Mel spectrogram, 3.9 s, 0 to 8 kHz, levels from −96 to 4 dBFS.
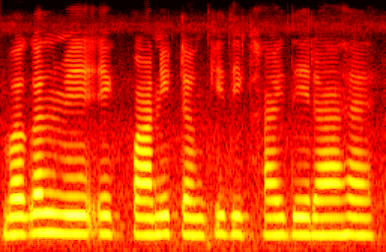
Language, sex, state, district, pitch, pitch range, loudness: Hindi, female, Jharkhand, Palamu, 210 Hz, 205-220 Hz, -16 LUFS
